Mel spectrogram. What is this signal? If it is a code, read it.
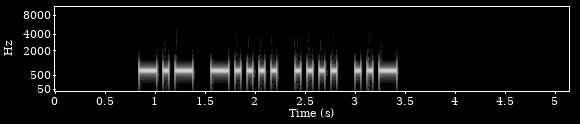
Morse code, heard as a keyed tone, about 20 wpm, 700 Hz. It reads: K6HU
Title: USA Call Signs - 4 Characters - Repeated 3x - 20wpm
